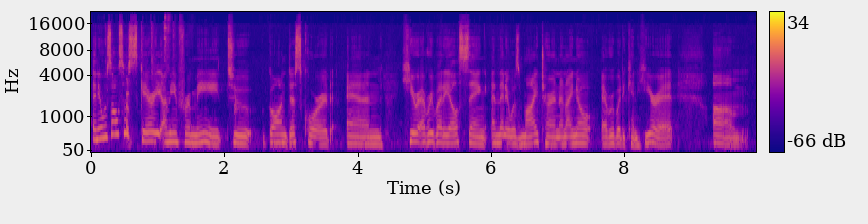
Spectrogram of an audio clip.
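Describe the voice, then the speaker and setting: A woman's voice: medium pitch, moderate pace. A woman talking casually as a cast member in a group podcast conversation. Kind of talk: casual panel chat.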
